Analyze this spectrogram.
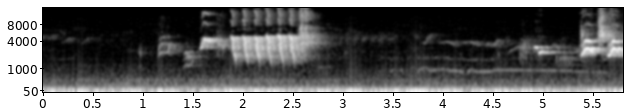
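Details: Nightingale song: a few thin notes, then a loud run of about six rapid, harsh repeated strokes, a pause, and a final chattering flourish; a faint low steady tone runs underneath.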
